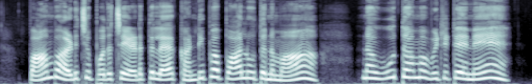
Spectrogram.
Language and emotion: Tamil, fearful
